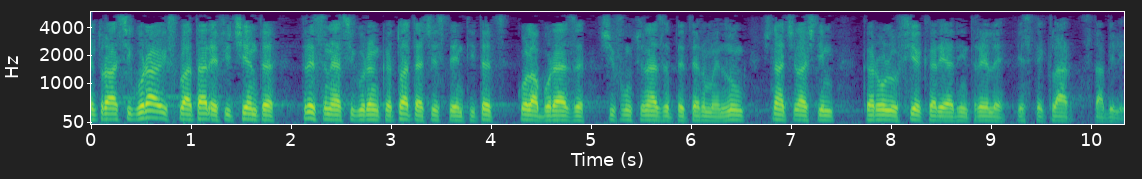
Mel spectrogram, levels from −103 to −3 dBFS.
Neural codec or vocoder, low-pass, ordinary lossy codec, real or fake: none; 5.4 kHz; none; real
